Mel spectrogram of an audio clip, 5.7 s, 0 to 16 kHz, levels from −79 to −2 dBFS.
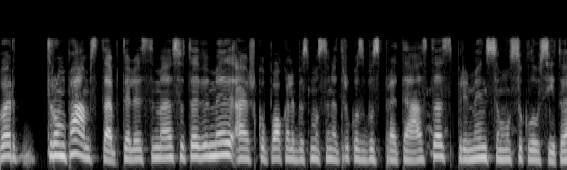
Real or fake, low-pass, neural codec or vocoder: real; 7.2 kHz; none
